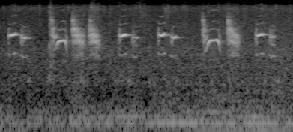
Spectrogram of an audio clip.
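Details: Wambi Mini, the Indonesian name for the Spot-throated Babbler, caged in West Java, alternates short level whistles with rougher, downslurred notes in an uneven rhythm.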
